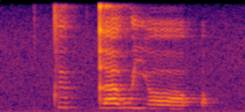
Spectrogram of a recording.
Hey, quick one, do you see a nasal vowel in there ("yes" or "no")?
no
